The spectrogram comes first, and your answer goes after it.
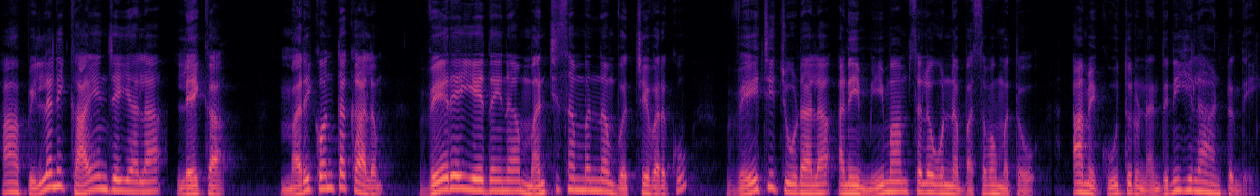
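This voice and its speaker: A man's voice: medium pitch, lively intonation, a little slow, a little mellow. A man narrating a scripted moral story as a storyteller.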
